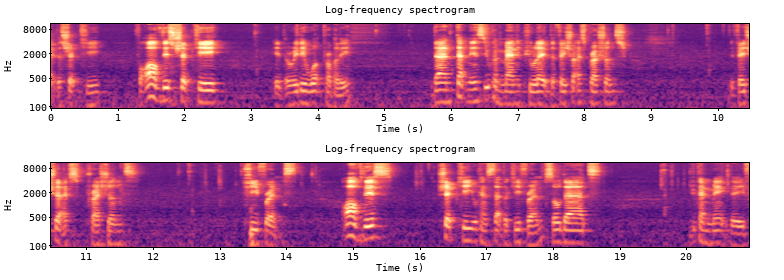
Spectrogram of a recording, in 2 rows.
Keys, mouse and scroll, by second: 3.4-5.9 middle drag, 5.9-14.8 drag, 14.8-16.0 scroll down 2, 16.0 scroll, 16.1-17.1 scroll down 3, 17.1-17.6 scroll, 18.3 click, 18.3 scroll, 19.6-19.9 drag.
